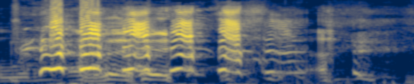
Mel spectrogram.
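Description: Men laughing hard, loudest in the first second or so and trailing off toward the end.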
